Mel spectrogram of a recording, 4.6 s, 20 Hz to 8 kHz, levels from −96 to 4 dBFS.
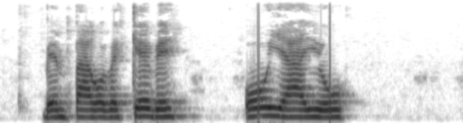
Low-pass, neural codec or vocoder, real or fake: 7.2 kHz; none; real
